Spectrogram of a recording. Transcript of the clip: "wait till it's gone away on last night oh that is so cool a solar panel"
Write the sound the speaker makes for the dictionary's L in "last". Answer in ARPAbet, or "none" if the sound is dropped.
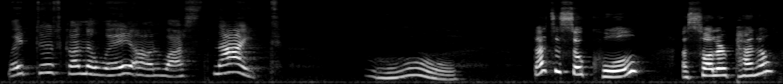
W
